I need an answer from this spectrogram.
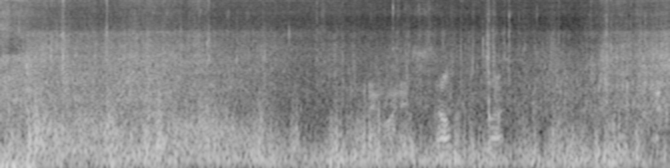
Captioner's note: wind blowing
